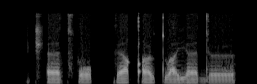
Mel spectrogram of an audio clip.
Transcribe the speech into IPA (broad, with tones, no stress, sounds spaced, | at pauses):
t͡ʃʼ ɛ˨ t͡sʼ o˨ kː ɛ˨˦ qʼ y˨ tʷ a˨ j ɛ˨ d ø˨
